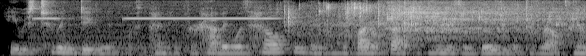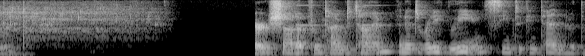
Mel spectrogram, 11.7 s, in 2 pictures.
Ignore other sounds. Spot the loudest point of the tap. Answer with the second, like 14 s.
4 s.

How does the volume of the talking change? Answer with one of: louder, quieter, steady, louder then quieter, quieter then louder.
louder.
